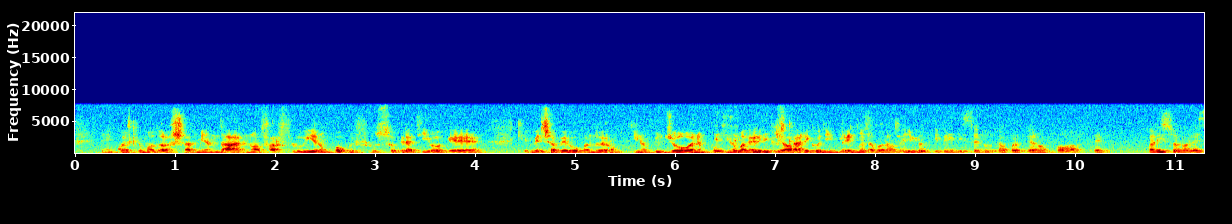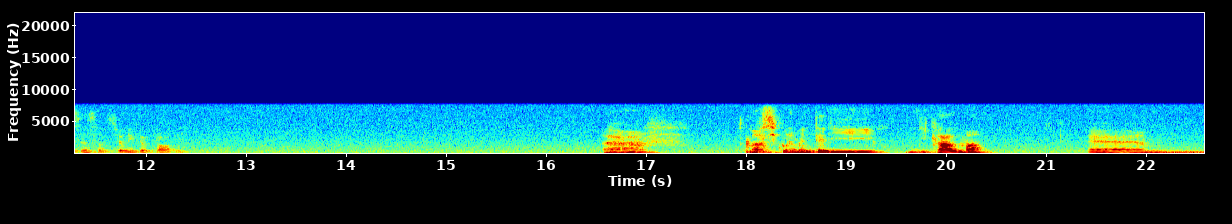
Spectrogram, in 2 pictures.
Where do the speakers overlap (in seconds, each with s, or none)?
6.4 s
